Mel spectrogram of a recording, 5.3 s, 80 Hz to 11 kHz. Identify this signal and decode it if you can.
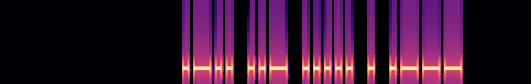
Morse code, heard as a keyed tone, about 22 wpm, 700 Hz. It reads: LU5EJ
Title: DXCC-100 Call Signs - 5 Characters - Repeated 2x - 22wpm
